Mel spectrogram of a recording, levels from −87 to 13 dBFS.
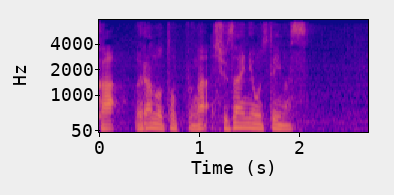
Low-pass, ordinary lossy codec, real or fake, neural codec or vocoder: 7.2 kHz; none; fake; vocoder, 44.1 kHz, 128 mel bands, Pupu-Vocoder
